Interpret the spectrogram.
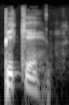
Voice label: "pike", Apatani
